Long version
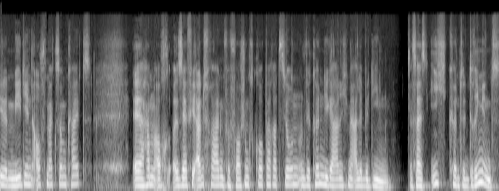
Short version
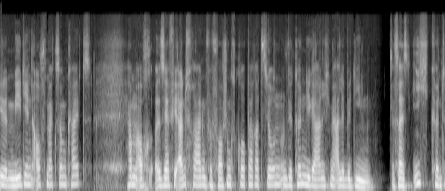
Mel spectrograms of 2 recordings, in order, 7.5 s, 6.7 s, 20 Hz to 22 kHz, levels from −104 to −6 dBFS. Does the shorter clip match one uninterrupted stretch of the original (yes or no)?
no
